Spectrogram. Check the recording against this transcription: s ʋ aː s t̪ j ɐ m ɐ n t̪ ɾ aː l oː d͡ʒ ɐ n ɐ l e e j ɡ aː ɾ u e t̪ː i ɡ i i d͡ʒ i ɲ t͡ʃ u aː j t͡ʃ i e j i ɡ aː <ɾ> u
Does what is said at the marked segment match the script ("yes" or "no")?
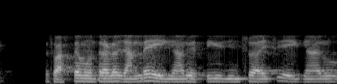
yes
